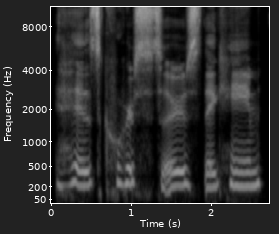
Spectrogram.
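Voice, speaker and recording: Podcast comedy role: flustered, dim young male student, played by a woman, painfully slow halting delivery, awkward strained voice, very dry sound. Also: mid-range voice, fairly even intonation, darkish tone, no echo. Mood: halting, earnest. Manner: halting read-aloud, stumbling over and mangling words. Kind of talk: improvised comedy podcast character.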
